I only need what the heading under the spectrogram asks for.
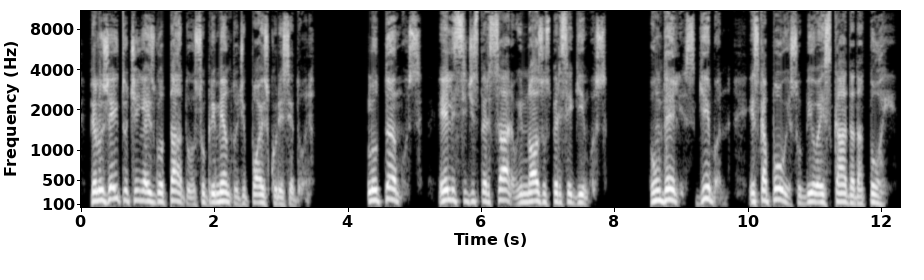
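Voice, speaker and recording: Putting on a character voice, a man speaks fairly high in a hoarse tone. He keeps a moderate pace. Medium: read story. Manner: firm.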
